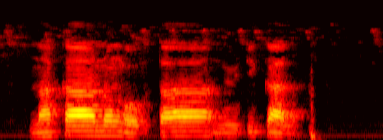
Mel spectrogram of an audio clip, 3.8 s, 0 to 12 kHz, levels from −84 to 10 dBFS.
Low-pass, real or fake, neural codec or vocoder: 7.2 kHz; real; none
